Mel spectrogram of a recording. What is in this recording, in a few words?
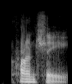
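"crunchy", American English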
